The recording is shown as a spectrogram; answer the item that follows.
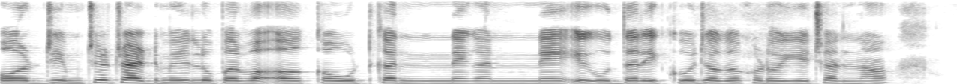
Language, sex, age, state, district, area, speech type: Dogri, female, 18-30, Jammu and Kashmir, Samba, urban, spontaneous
